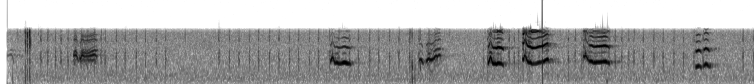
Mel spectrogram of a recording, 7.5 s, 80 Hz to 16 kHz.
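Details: Hand-reared young white-backed Australian magpie, female, about 1.5 to 2 months old, rescued after being hit by a car: hungry begging with repeated short, rising, squeaky wavering calls in bursts, over a steady background hiss.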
